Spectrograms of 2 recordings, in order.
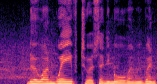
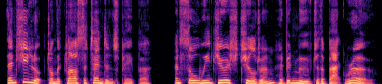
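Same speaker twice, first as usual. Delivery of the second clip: usual speaking voice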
